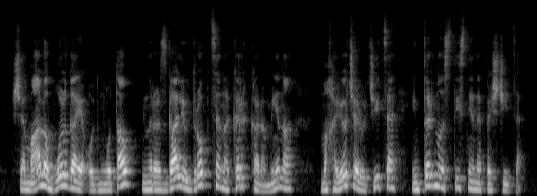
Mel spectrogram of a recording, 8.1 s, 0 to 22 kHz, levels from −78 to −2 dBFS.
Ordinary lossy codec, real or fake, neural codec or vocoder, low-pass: none; real; none; 19.8 kHz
